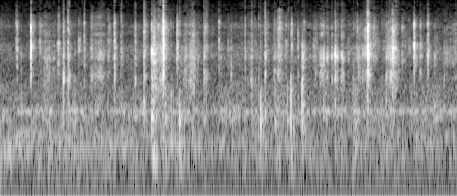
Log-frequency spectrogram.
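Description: A metal utility knife blade scrapes and shaves a solid, dry, rectangular, palm-sized orange bar of soap. The result is a quiet, irregular run of crisp, bright scratches and crinkly shaving sounds with short, sharp peaks and almost no low end.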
